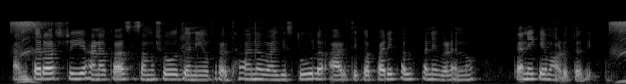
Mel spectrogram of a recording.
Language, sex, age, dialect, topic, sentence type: Kannada, female, 31-35, Coastal/Dakshin, banking, statement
